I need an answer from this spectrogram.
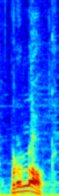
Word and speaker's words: Prologue: Este es el nuevo Honda Prologue. Y sí, ya sé que se escribe Prologue, pero se pronuncia Prologue.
